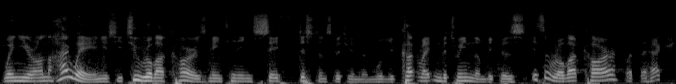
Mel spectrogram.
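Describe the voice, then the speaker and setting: A man giving a lively, conversational lecture as an author, often posing rhetorical questions to the audience. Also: on the high side, fast, poor audio. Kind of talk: lecture with slides.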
